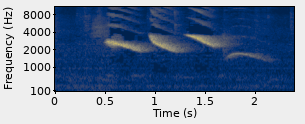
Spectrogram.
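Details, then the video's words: Double-collared seedeater, one of two kept birds placed facing each other, one said to be three or four years old: three loud slurred whistles falling in pitch, then a softer lower drawn-out whistle, over faint room hum. "Papa-coleiro It a coisa x coleiro"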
